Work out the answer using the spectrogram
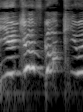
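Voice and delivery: high, slow, gushing laugh-cry.

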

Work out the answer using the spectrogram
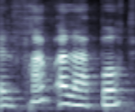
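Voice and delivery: plain reading voice

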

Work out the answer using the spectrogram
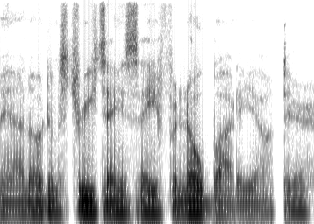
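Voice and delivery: mock whispering. Retelling how the OG talked to young Bakari the whole ride: imitating someone whispering. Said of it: "talking to him like this the whole ride".

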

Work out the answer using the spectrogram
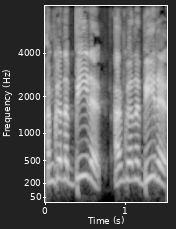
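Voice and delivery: mock shrill, very high-pitched, urgent shout. Recounting a video game moment, imitating another player yelling. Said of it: "He starts yelling".

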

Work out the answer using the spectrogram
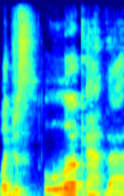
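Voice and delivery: high, loud, slow dramatic gush. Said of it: "I sound so dramatic".

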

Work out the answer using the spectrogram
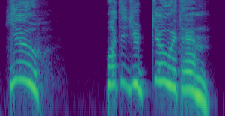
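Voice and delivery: very high, screeching, hateful, accusing shriek. Narrator reads a woman confronting another woman in the hall: shrieking. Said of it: "she shrieked".

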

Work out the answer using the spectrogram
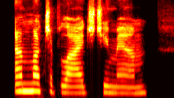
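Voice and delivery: ordinary delivery

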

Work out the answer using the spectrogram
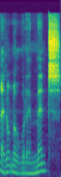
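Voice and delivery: ordinary delivery

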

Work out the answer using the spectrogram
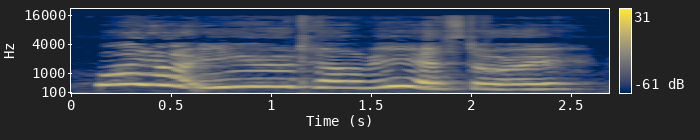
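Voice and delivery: words stretched through a yawn. Reading a bedtime story, Papa asks Chicken to tell him a story, yawning. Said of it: "said Papa. / But Chicken, said Papa, we're out of stories. / said Papa. / said Papa. / yawning".

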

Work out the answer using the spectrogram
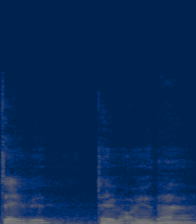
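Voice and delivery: faux, put-on English accent. Retelling a phone call, quoting what she said to him: faux English accent. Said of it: "Faux English accent".

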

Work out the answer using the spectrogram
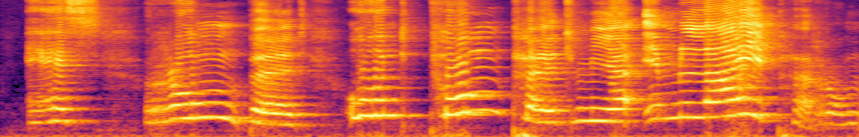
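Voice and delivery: very loud, booming, slow, coarse, rough wolf voice. Narrator reading a fairy tale; the wolf wakes feeling heavy in his belly: rough wolf voice. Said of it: "bald aber kam der Wolf vor die Haustüre und rief: ... deine Stimme aber ist rau".

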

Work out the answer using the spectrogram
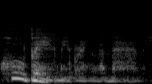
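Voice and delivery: sibilant, snake-like hissed voice. Reading the story aloud, the narrator gives a character's question, hissing. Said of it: "he hissed".

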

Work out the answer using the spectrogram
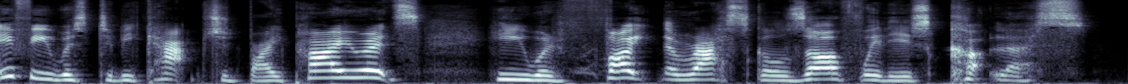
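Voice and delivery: ordinary delivery

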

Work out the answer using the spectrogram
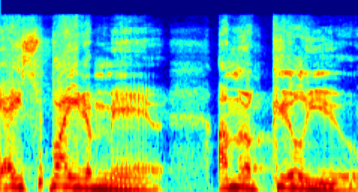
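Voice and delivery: put-on dumb-villain New York accent. Describing dumb basic villains, the speaker slips into a New York-accented Rhino voice. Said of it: "they have like a New York accent".

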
